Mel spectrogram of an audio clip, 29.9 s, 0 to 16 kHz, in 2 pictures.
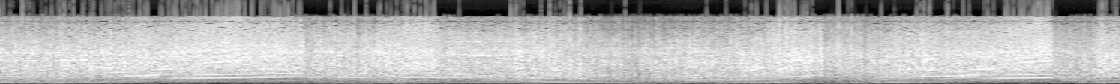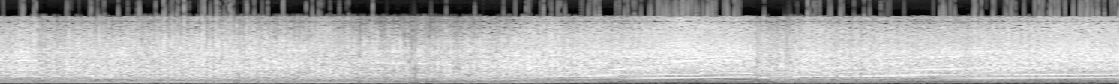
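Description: Porsche 964 Turbo's turbocharged air-cooled flat-six, heard from inside the cabin at racing speed. The revs climb hard several times, with the longest pull near the end, and drop back once under braking, over a steady rush of road and wind noise.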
